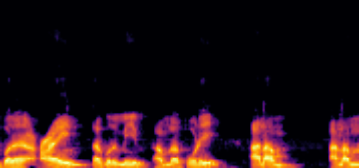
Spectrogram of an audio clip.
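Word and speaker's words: أنعمت: আলাইহিম তা আলাইহিম এই আনাম আনাম হয়ে যায় আনাম আনাম না আন আমের একটু থামবো আইন দিয়ে লিখে চেপে আম প্রথমটা আলিফ বা হামজা উচ্চারণ আন তারপরে তারপর আইনের উচ্চারণ এই জায়গাটা সবচেয়ে বেশি ভুল হয় আলাইহিম তাহলে যদি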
